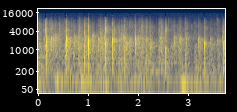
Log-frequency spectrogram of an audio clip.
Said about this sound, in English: Okay, round of applause for our institutions.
